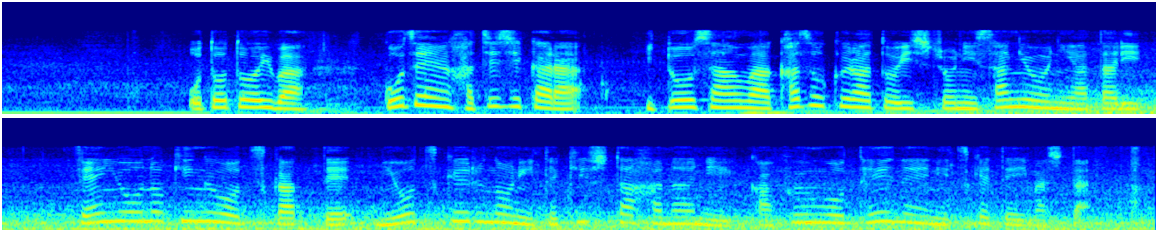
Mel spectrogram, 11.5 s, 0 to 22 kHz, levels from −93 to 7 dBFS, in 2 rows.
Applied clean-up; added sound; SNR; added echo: none; Mechanical fan; 6 dB; none.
